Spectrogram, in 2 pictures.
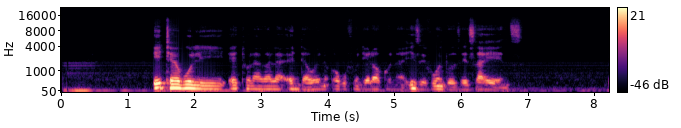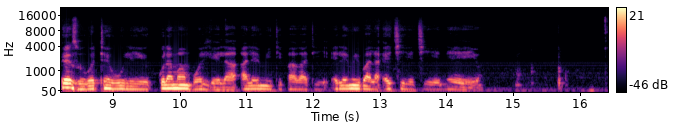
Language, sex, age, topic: North Ndebele, male, 25-35, education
